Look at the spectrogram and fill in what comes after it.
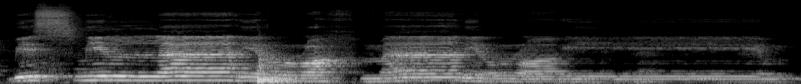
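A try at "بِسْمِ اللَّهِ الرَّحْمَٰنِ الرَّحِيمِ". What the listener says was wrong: Bang huruf H-nya Pak ya. Irrahmanirrahim. Ha.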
